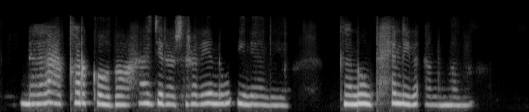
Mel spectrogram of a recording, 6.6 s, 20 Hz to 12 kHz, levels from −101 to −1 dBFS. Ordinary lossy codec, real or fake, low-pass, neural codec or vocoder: none; fake; 7.2 kHz; codec, 16 kHz, 0.5 kbps, X-Codec, HuBERT features, trained on balanced general audio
